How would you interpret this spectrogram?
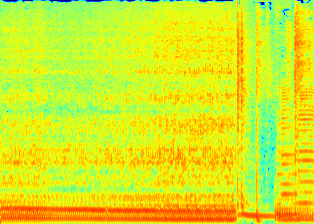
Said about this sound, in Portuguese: Ouça a diferença. Ouviu? Com o estrondo de motor, seu carro vai fazer o mesmo ronco das grandes marcas.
